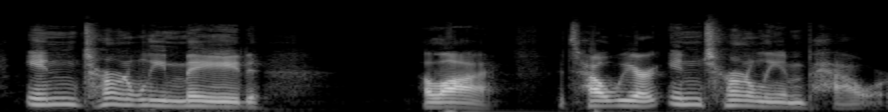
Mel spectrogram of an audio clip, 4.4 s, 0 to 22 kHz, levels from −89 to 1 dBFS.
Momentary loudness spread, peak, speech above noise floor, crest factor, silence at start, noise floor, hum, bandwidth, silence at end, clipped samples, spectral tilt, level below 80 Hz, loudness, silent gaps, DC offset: 12 LU; -8 dBFS; 52 dB; 22 dB; 0.15 s; -81 dBFS; none; 11.5 kHz; 0.05 s; under 0.1%; -5 dB/octave; -76 dBFS; -29 LUFS; none; under 0.1%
